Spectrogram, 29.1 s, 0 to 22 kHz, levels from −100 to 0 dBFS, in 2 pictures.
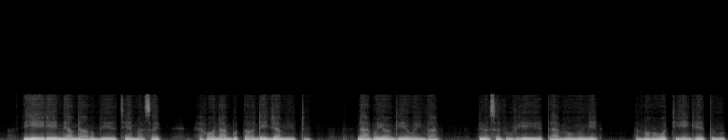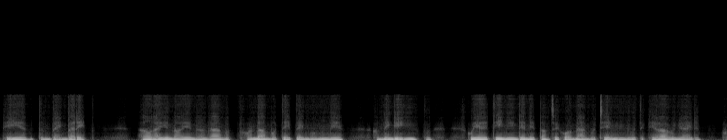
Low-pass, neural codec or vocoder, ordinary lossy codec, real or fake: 7.2 kHz; codec, 16 kHz, 0.2 kbps, FocalCodec; MP3, 48 kbps; fake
